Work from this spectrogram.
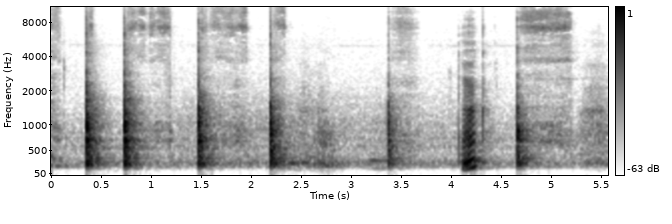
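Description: An algebra fraction solution is written by hand, with about eight sharp, separate strokes and scratches in an uneven rhythm, close and distinct, while a voice explains the steps.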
